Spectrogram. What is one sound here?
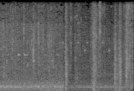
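Armoured footsteps crunch on rocky ground.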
